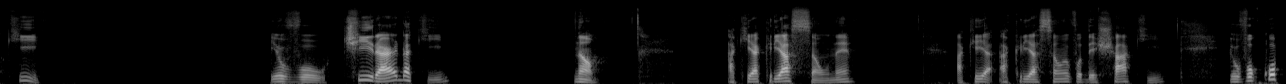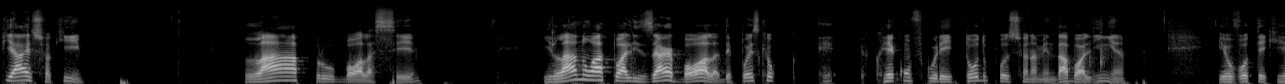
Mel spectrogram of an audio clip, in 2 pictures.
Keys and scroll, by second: 13.0 ctrl+c, 23.7 Return, 23.8 Return, 24.1 ctrl+v.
